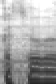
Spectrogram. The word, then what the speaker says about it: Cthulhu: Yeah, pronounced Cthulhu right this time.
